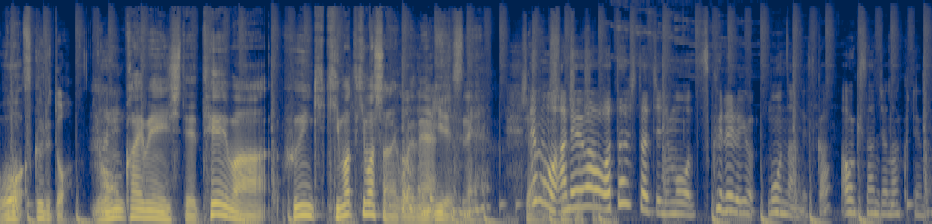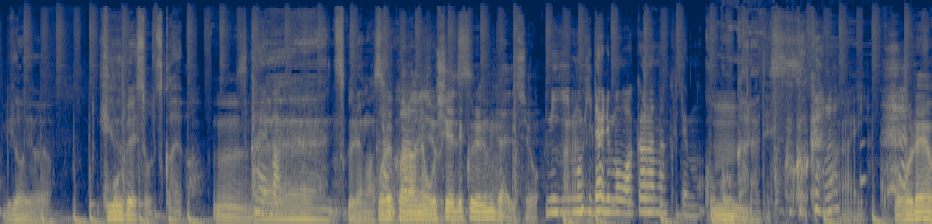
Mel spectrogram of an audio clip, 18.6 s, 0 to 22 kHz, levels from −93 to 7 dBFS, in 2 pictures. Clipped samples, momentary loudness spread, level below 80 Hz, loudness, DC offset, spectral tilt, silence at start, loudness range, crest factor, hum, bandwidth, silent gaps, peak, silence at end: under 0.1%; 15 LU; -40 dBFS; -22 LUFS; under 0.1%; -6 dB/octave; 0 s; 8 LU; 20 dB; none; over 20 kHz; none; -2 dBFS; 0 s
